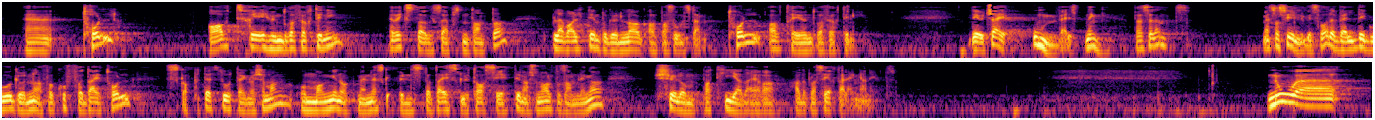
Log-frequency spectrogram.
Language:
Norwegian Nynorsk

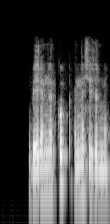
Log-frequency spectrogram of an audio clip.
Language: Tatar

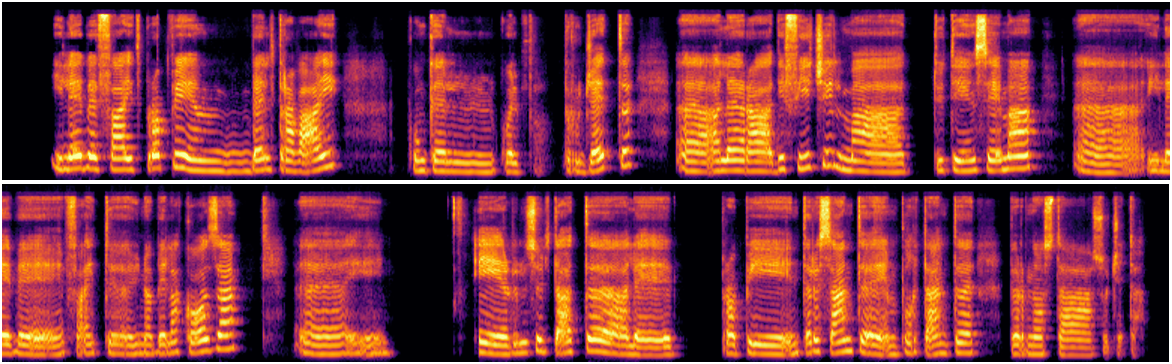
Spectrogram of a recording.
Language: Piedmontese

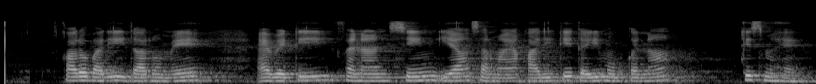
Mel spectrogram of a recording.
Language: Urdu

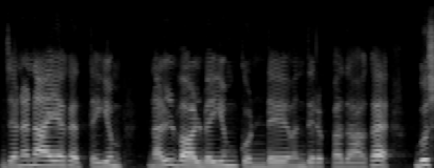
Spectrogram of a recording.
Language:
Tamil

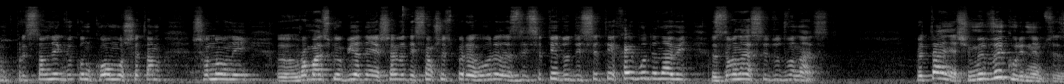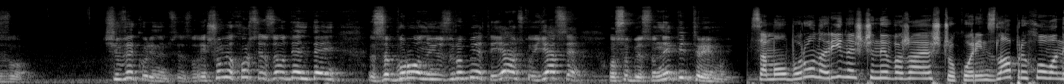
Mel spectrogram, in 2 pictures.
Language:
Ukrainian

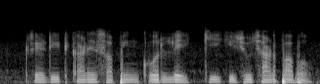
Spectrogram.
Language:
Bangla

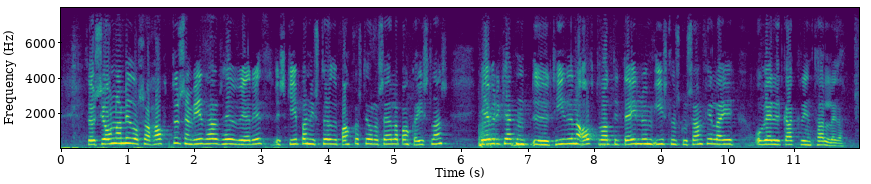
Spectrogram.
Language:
Icelandic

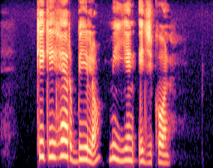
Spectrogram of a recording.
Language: Luo (Kenya and Tanzania)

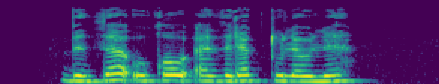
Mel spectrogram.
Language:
Bashkir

